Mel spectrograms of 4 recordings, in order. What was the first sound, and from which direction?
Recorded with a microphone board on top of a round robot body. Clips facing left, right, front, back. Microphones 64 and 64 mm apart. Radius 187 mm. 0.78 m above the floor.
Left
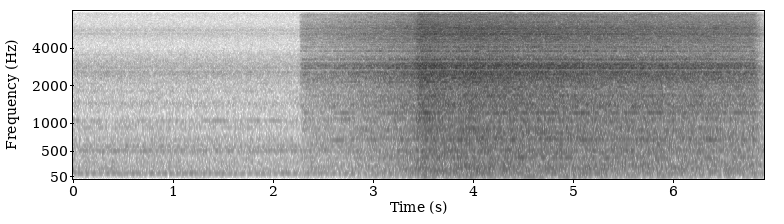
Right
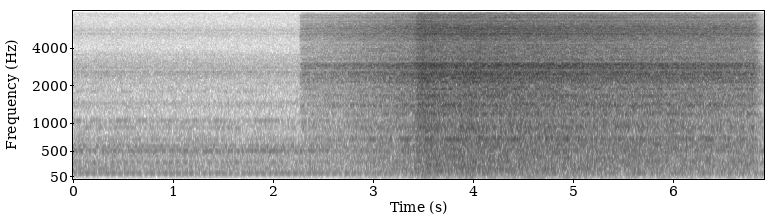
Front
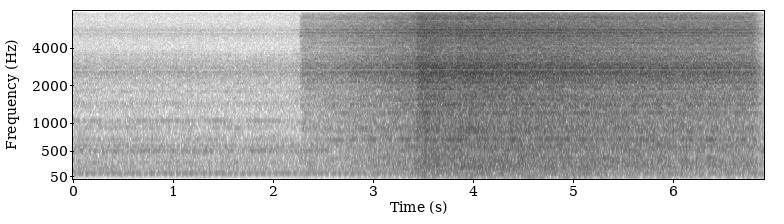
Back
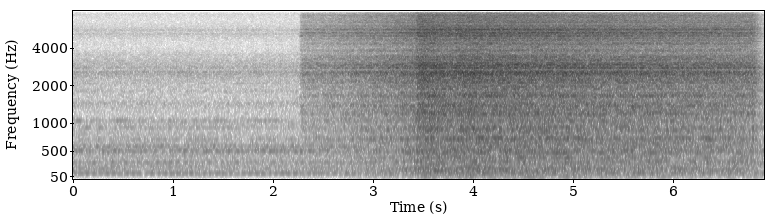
A hiss, 135° right.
